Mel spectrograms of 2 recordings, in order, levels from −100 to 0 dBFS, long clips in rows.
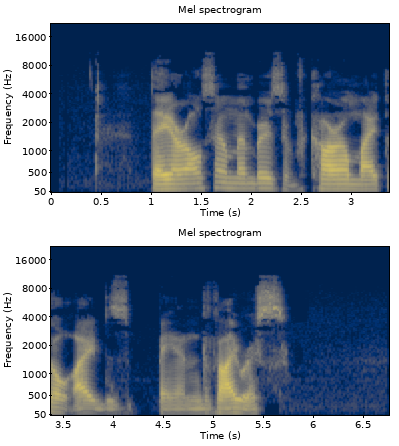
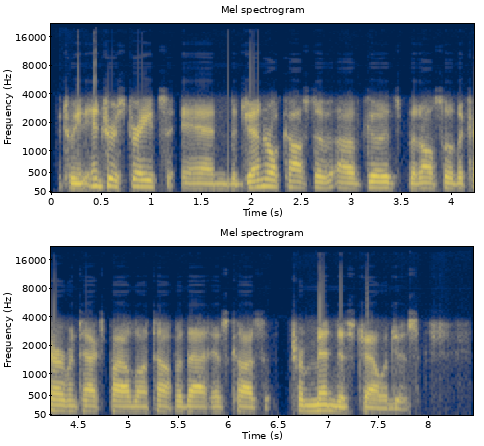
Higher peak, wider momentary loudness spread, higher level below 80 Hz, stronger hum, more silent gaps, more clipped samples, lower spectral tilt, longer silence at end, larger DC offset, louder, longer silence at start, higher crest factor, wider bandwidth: about the same, -2 dBFS vs -2 dBFS; first, 17 LU vs 7 LU; second, -66 dBFS vs -58 dBFS; neither; neither; neither; second, -4.5 dB/octave vs -6.5 dB/octave; first, 1.05 s vs 0.3 s; neither; second, -24 LUFS vs -18 LUFS; first, 1 s vs 0.1 s; first, 24 dB vs 16 dB; about the same, 11 kHz vs 11.5 kHz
